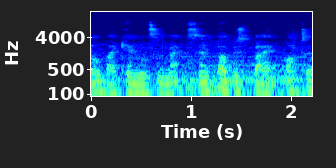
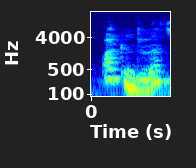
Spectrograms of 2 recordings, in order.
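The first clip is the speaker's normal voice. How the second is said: put-on higher, eager little girl; 7 semitones higher than usual. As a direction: sound like a small dreamy girl. Astrid voiced.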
